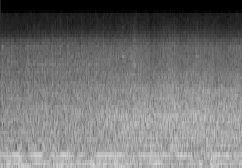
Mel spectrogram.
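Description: Vehicles, a car and a bus, driving along a dirt road: steady engine and road noise, mixed with background film music.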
